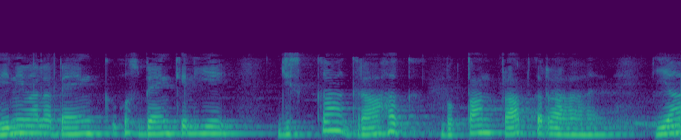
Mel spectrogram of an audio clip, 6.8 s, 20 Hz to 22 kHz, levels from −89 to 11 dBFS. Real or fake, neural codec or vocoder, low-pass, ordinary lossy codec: real; none; 5.4 kHz; MP3, 32 kbps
